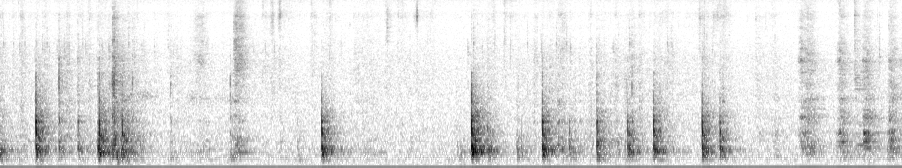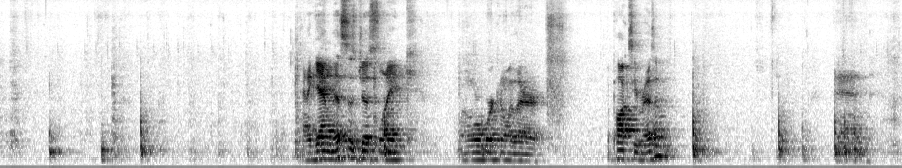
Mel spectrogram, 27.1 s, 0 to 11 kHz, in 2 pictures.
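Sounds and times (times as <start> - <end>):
putty knife scraping a board: 12.0 - 14.0.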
